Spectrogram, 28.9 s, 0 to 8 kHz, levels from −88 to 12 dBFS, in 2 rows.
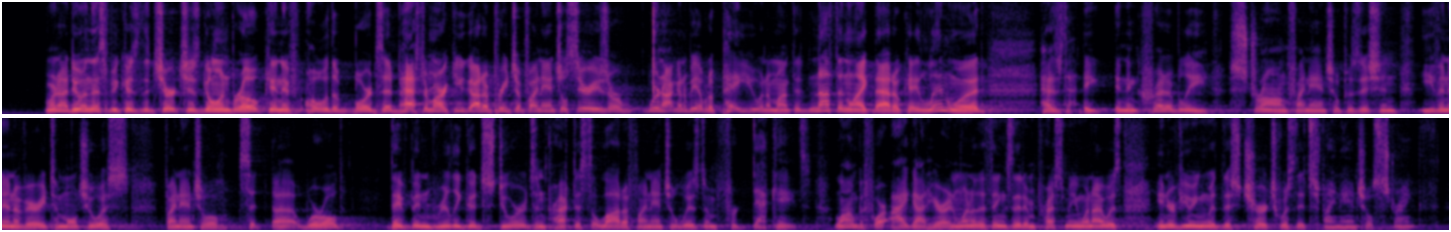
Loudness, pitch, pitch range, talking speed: -28 LUFS, 150 Hz, 140-175 Hz, 200 wpm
